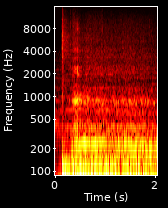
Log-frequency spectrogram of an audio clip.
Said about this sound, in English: The promo video ends with a lion's roar.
